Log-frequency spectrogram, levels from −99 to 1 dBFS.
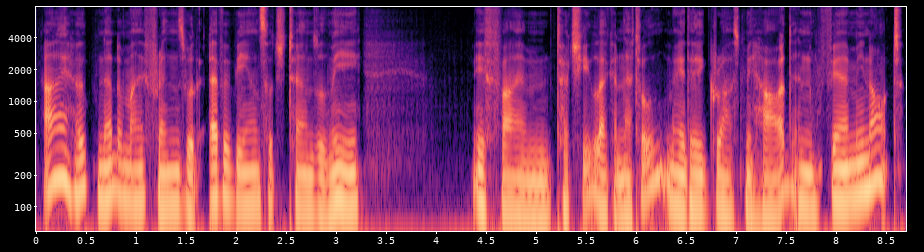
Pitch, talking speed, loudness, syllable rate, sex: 110 Hz, 205 wpm, -17 LUFS, 4.5 syllables/s, male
